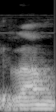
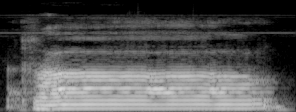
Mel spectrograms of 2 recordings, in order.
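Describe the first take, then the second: First: It is said quickly, in a rapid string. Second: It is said slowly and deliberately.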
